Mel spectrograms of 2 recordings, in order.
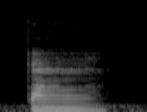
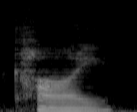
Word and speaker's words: ca: beginning of the word, it's pronounced like the CK in the word hockey. Hockey, ga, ga. So our example words are coi, ca, cao. It's not kai, ka, cow. It's an unaspirated C.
